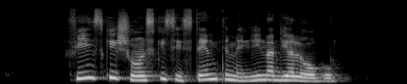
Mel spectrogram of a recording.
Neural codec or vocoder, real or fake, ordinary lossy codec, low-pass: codec, 32 kHz, 1.9 kbps, SNAC; fake; none; 14.4 kHz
